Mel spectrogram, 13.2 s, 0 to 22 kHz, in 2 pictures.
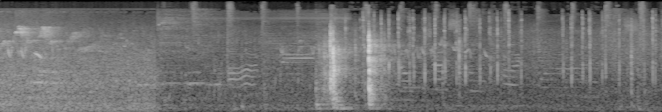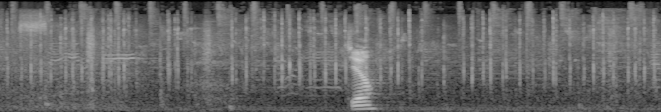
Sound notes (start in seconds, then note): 1.6 soft rock music; 4.2 computer keys clicking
